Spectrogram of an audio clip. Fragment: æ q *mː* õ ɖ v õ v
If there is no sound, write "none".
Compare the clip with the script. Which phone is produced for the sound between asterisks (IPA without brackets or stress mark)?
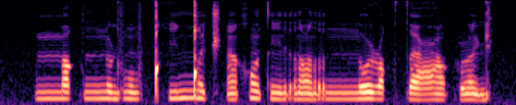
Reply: nː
